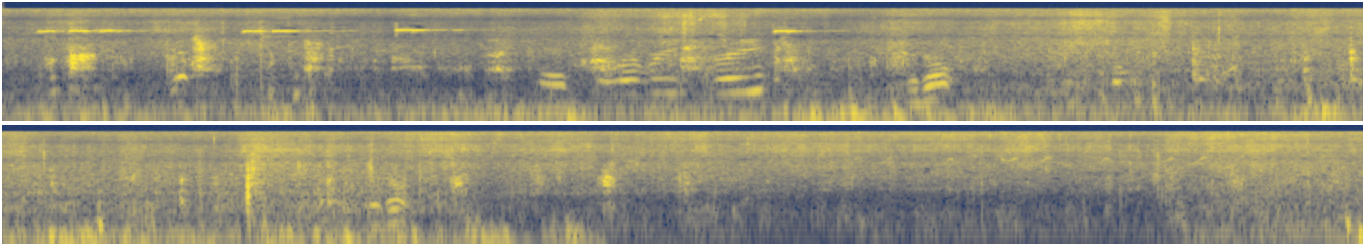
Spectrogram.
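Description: A dog whining in a few short, wavering calls about two to three seconds in, over rustling and low wind rumble in tall grass.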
